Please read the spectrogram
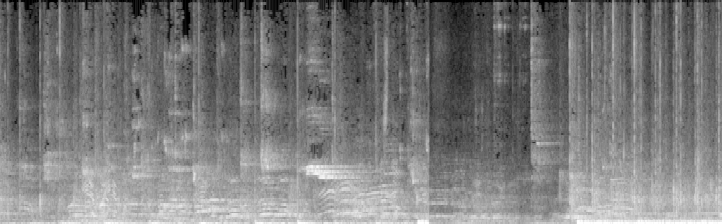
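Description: Basketball bouncing on a wooden gym floor amid players' shouts, with a short, high referee's whistle about halfway through. The hall goes quieter after it, and a steady low hum sets in near the end.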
